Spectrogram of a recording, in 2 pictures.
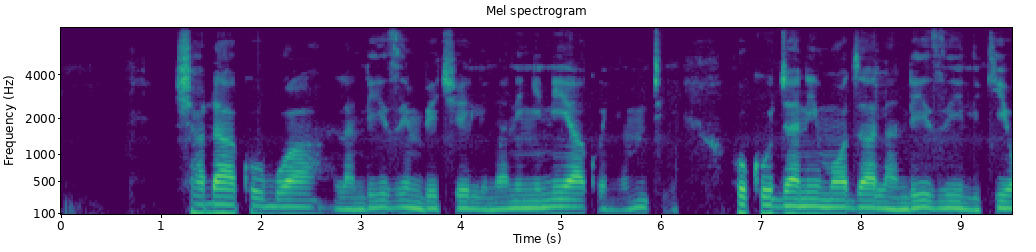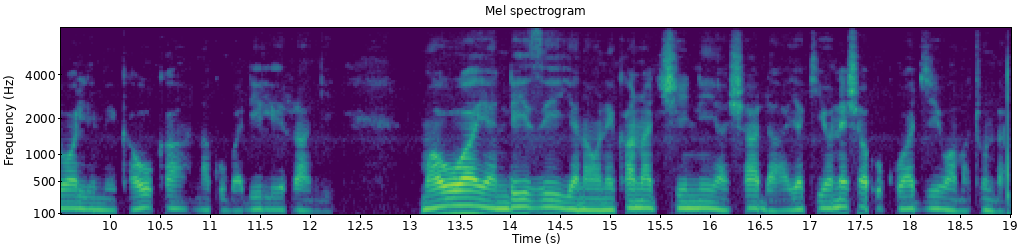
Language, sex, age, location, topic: Swahili, female, 18-24, Nairobi, health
